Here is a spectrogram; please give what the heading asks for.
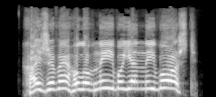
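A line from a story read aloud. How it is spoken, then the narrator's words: Shouting. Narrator (Ukrainian): закричав Сем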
